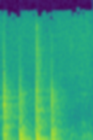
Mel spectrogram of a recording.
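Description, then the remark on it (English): Four quick, firm knocks on a window in an even rhythm, each one sharp, beaten back from inside the house by a sleepy, startled man, then a brief fading quiet. No voices are heard. “He was knocking back from the inside.”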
